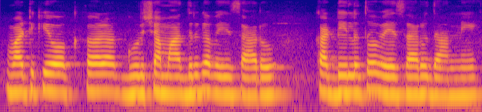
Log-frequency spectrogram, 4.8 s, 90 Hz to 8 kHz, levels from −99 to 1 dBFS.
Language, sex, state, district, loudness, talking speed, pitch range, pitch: Telugu, female, Andhra Pradesh, Annamaya, -16 LUFS, 100 wpm, 185-205 Hz, 195 Hz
